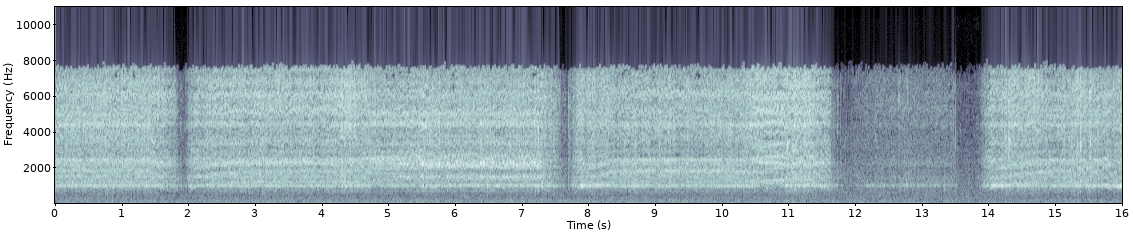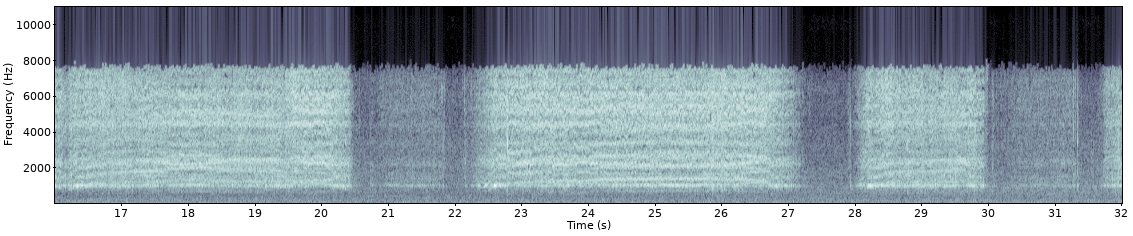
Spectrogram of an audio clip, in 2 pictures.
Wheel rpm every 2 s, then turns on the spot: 130, 140, 160, 130, 150, 110, 30, 140, 140, 160, 50, 120, 160, 70, 120, 30.
20-22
